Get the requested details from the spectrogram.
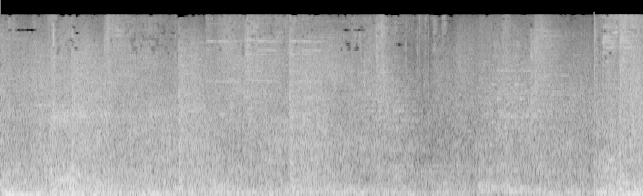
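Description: Game weapons clash and strike rapidly.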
